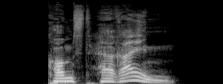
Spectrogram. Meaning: second-person singular present of hereinkommen
- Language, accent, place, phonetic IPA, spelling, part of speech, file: German, Germany, Berlin, [ˌkɔmst hɛˈʁaɪ̯n], kommst herein, verb, De-kommst herein.ogg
